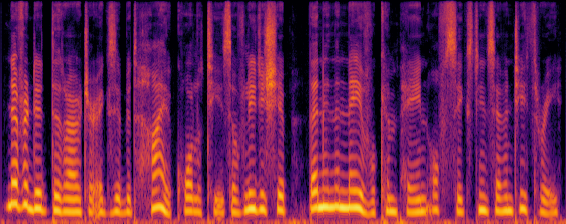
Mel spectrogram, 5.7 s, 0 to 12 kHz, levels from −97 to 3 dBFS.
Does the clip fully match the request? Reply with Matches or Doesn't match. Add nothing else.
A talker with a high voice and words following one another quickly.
Doesn't match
